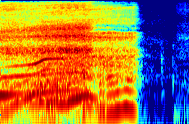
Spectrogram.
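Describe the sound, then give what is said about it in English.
A man draws a deep, noisy breath that is partly voiced, with a tone that glides slightly upward for over a second before cutting off into near silence. “let's go ahead and take a big breath right now.”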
